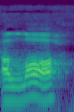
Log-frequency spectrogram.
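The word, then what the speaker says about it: الله: opo dibaca satu harokat Ingatlah selalu saya pesan perkataan Allah walaupun lam yang kedua ini kita tengok baris Fah diatas tetapi bacanya dua harakat Bismillah Bismillah Hirohman Nirohim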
